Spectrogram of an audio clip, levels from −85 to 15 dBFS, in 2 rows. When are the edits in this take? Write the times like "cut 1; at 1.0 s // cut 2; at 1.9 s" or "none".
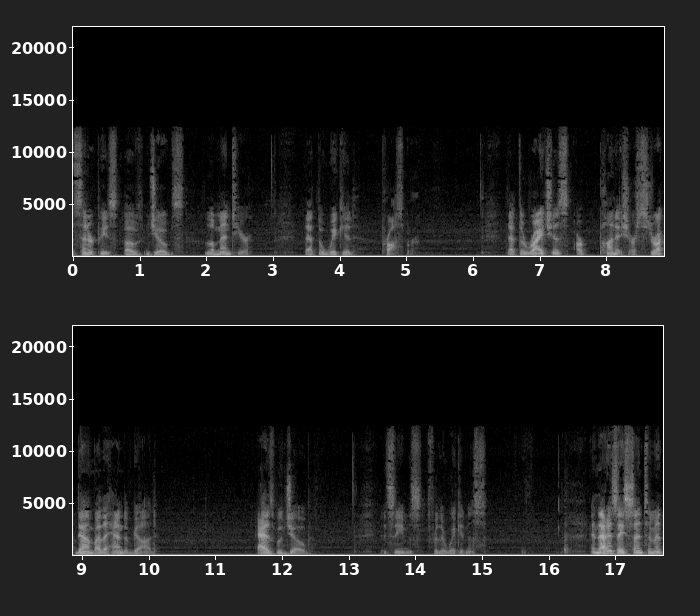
cut 1; at 13.5 s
